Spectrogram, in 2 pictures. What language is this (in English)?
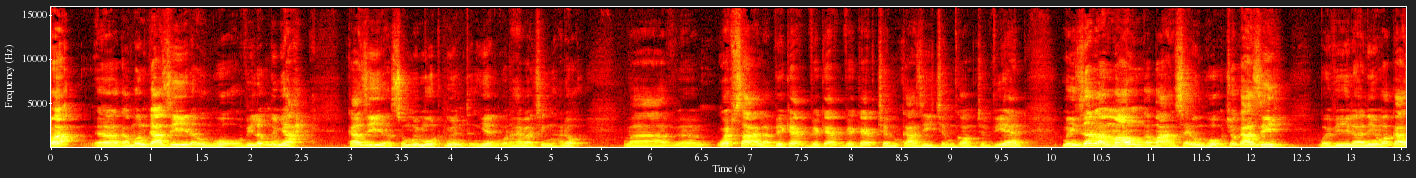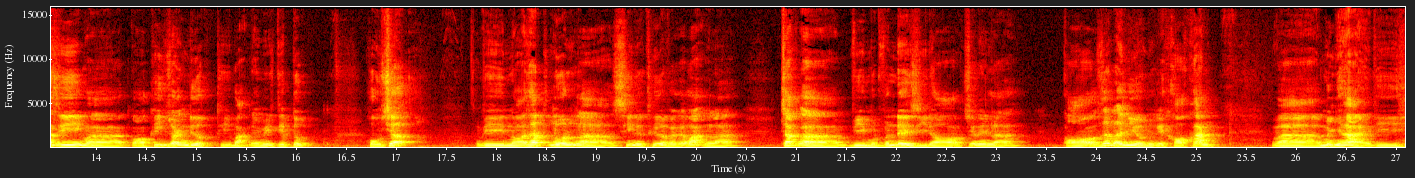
Vietnamese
